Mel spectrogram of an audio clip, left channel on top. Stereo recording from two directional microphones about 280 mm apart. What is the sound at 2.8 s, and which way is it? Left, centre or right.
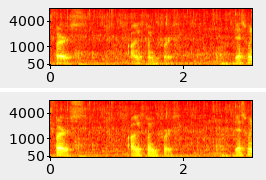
Speech, centre.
